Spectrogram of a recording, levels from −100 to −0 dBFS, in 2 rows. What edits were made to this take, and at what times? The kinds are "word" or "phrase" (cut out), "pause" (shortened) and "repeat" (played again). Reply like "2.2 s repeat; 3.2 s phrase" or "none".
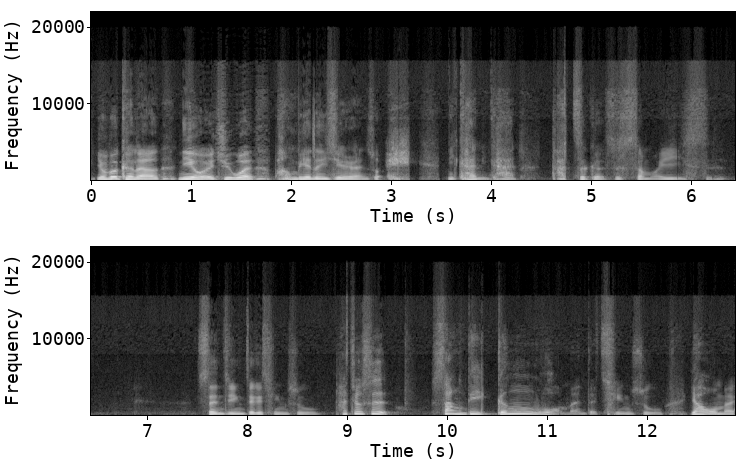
8.8 s pause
